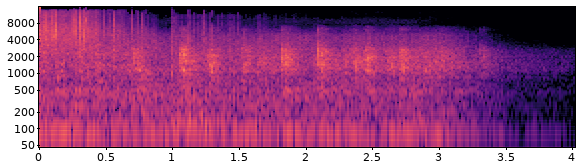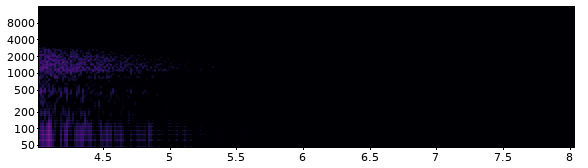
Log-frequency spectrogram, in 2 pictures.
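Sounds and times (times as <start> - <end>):
action thriller tension and chase music: 0.0 - 4.1.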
